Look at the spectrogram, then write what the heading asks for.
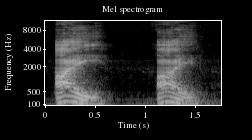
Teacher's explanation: we start with the Spanish A, and we go up to the top front E, I. And even, so then, let's see, A, E, let's see, oh, I.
